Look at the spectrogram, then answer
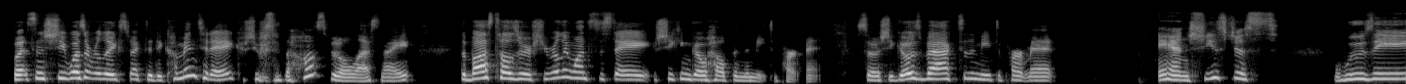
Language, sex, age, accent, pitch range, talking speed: English, female, 20-39, American, 185-245 Hz, 205 wpm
